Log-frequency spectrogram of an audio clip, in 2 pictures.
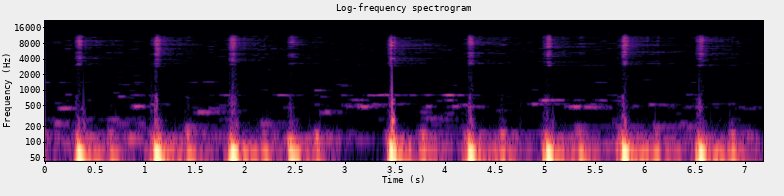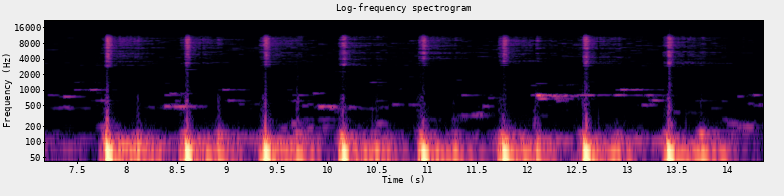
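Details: Self-recorded heartbeat with PVC/PAC premature beats, felt as a sudden rush or falling: a low thudding beat at about 76 a minute with uneven spacing, early extra beats and pauses.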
